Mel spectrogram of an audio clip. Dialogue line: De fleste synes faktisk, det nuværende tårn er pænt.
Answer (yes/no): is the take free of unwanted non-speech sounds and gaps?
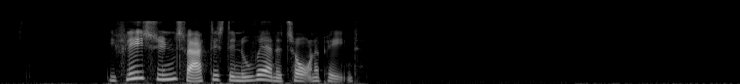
yes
